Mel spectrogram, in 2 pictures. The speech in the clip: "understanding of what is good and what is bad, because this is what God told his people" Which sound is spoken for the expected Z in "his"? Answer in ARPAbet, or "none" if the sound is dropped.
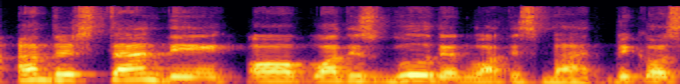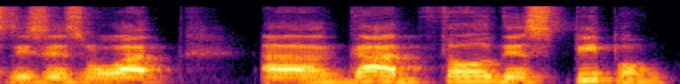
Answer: S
